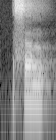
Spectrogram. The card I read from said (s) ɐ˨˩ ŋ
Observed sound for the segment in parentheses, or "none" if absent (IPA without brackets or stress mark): s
